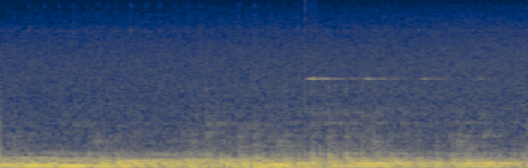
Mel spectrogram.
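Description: Double bass played deep in its low register, sustained low notes that swell and ease in loudness, with little sound above them.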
